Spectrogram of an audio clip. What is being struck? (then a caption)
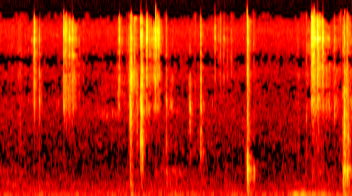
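Glycerin soap bar cut with a knife blade. A solid, round, translucent teal glycerin soap bar has thin layers shaved off with a utility knife blade held by fingers with long nails. Short, crisp, bright scraping and carving strokes come at irregular intervals, with quiet gaps between them.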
